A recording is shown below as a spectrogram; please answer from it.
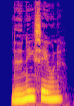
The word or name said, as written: LEDNINGSEVNE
